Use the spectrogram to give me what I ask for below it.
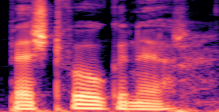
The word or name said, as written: Peshtvogner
